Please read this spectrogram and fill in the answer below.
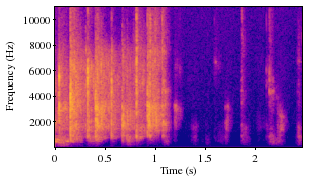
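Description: A small group applauding, quick clapping that stops abruptly a little over a second in, followed by a few faint scattered taps.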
